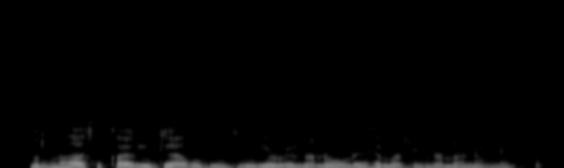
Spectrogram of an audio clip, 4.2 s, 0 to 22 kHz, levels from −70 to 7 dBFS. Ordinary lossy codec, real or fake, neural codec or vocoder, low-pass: none; fake; autoencoder, 22.05 kHz, a latent of 192 numbers a frame, VITS, trained on one speaker; 9.9 kHz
